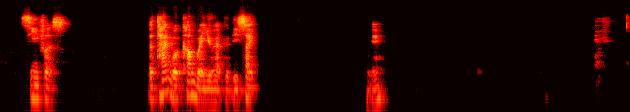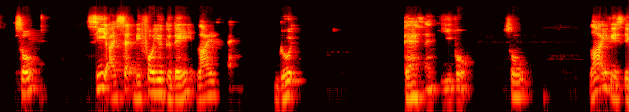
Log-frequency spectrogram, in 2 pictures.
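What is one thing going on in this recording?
A man talks calmly over an online call, in short phrases with pauses.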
